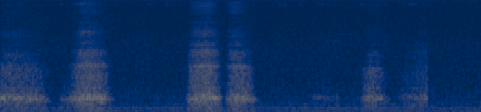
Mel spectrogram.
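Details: Female with a cold, indulged sneezes: short, sharp inward gasping breaths in quick pairs as a sneeze builds up, over steady low room hum.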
